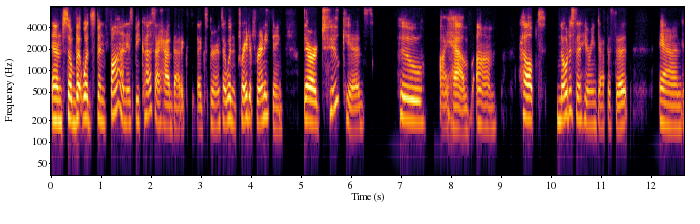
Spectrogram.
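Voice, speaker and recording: At a fairly slow pace, the speaker talks with an American accent and ordinary pitch variation, recorded with a dry, close sound and no echo. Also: woman. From US West, Los Angeles. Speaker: early childhood special education teacher. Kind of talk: interview conversation. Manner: loud.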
